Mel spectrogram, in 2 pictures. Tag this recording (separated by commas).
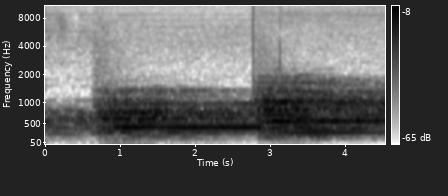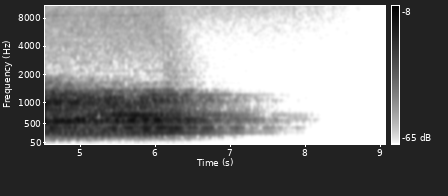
Music, Silence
